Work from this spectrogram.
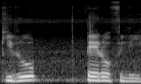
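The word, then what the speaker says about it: chiropterophily: है तो आप इसे कीरोप्टोटेरोफिली कहते हैं। ये कीरोप्टेरोफिली है, तो मेरे प्रोनाउंसिएशन में यहाँ कुछ मिस्टेक है, आप इसे देख सकते हैं। ये है आपका कीरोप्टेरोफिली।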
